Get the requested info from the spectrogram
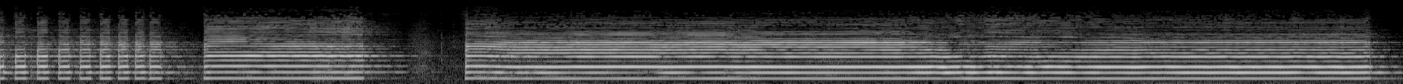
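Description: Solo bassoon: a run of quick repeated tongued notes, then a held note that fades away, and after a short break one long steady note held for about nine seconds that stops abruptly near the end.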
